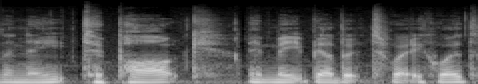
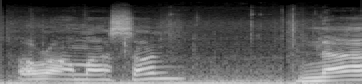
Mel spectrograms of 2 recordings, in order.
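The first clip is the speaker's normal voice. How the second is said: high-pitched Cockney greeting; squeaky mock-Cockney call; 12 semitones higher, slower than usual. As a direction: throw out a jokey high Cockney hello. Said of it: "go in Cockney head first".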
